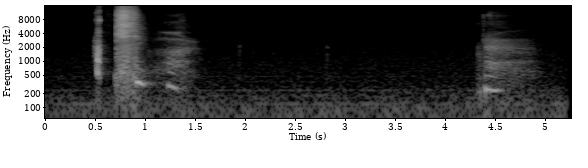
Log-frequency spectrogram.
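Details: Soft, tickly sneezes while talking, nose completely blocked: a quick intake, then a soft, hissing sneeze with a trailing breath, and a second lighter sneeze moments later.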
